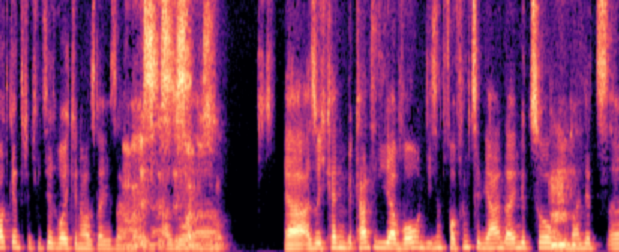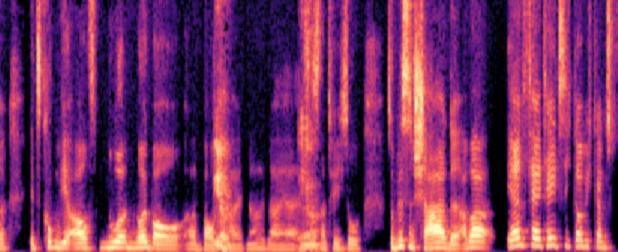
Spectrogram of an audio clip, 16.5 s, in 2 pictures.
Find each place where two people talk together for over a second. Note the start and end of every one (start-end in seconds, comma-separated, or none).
1.6-2.9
